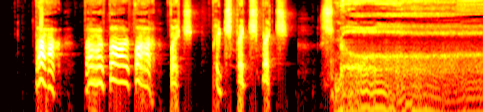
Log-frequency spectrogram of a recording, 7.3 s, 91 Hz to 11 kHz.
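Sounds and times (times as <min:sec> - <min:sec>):
speech: 0:00.6 - 0:06.0
person imitating a snore: 0:05.0 - 0:07.2.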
